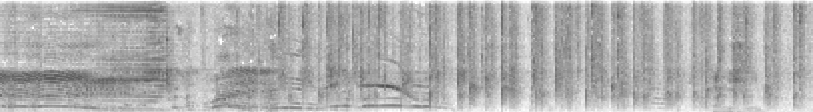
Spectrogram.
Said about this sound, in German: Das ist übrigens gar nicht so einfach, gegen dein Klatschen im Takt zu bleiben. Also das ist echt ein harter Herausforderung.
